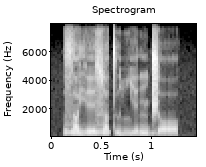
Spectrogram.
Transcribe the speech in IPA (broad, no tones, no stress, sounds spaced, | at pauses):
z ɒ j ḛ ɮ ɒ t ṵ ʎ ḛ n d͡ʒ ɔ̰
